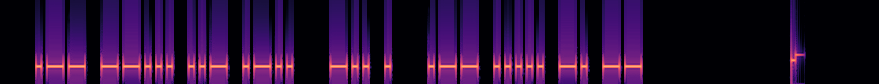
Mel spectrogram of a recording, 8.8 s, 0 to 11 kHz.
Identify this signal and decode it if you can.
Morse code, heard as a keyed tone, about 22 wpm, 700 Hz. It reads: W7UL DE W5NM
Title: USA Callsign DE Callsign - 4 Characters - 22wpm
